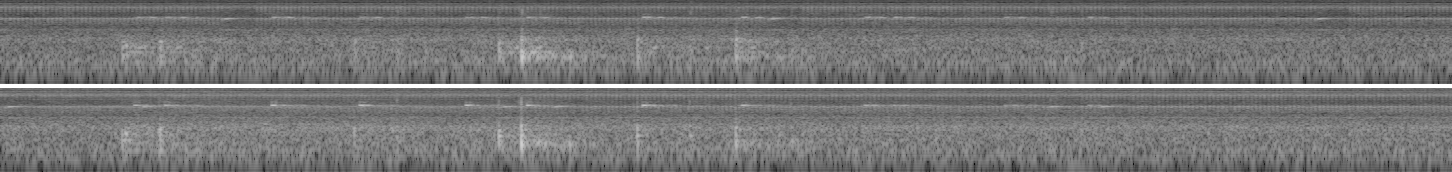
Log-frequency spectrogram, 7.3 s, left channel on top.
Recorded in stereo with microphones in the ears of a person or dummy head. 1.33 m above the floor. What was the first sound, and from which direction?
Keys jangling, 50° right (ahead or behind).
